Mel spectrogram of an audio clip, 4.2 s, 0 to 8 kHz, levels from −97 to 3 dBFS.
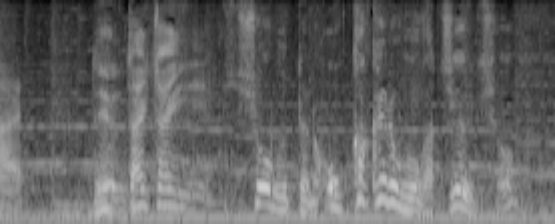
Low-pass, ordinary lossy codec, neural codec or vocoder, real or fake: none; none; none; real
